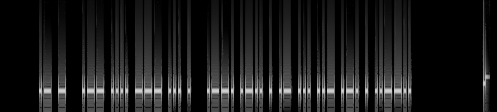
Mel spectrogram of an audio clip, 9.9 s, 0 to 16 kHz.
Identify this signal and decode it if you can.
Morse code, heard as a keyed tone, about 25 wpm, 700 Hz. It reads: AT WHOSE PLEASURE?
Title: Sentences from Top 1600 Words 25wpm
